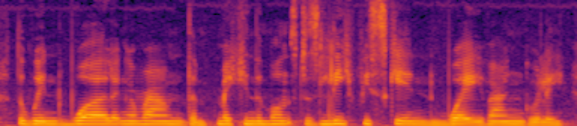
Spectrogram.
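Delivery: plain reading voice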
